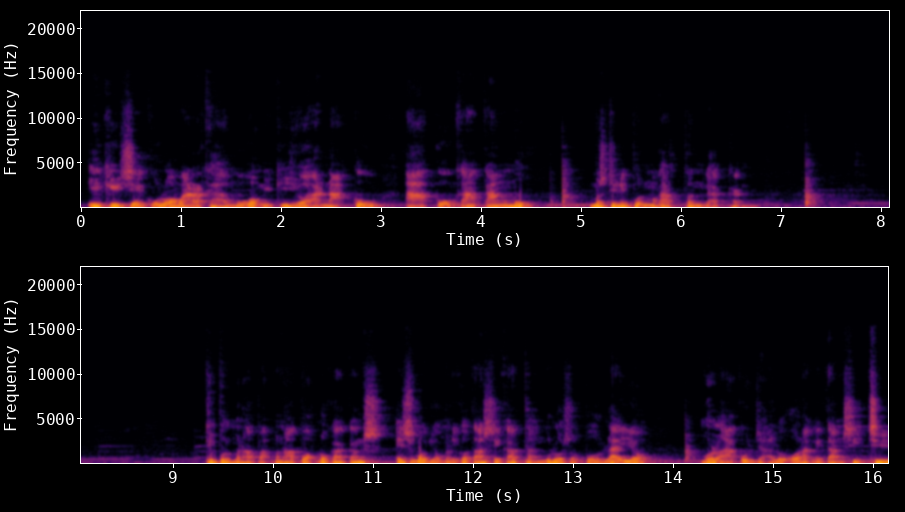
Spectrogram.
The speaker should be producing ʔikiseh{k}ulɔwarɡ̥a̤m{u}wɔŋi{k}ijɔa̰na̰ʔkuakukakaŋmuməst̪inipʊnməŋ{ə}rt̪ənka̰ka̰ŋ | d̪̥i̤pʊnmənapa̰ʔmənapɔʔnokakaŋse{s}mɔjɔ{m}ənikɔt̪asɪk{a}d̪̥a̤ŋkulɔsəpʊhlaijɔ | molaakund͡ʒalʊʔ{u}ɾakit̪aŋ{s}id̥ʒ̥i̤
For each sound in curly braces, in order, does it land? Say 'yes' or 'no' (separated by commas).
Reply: yes, yes, yes, no, yes, yes, yes, no, yes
